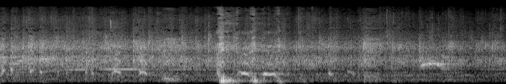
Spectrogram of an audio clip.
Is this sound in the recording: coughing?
no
